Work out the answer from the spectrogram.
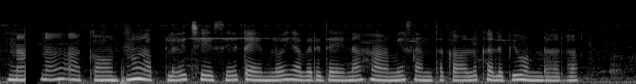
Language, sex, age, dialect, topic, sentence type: Telugu, female, 18-24, Utterandhra, banking, question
